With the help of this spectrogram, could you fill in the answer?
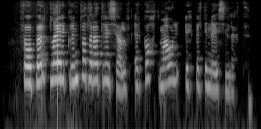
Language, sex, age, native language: Icelandic, female, 30-39, Icelandic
